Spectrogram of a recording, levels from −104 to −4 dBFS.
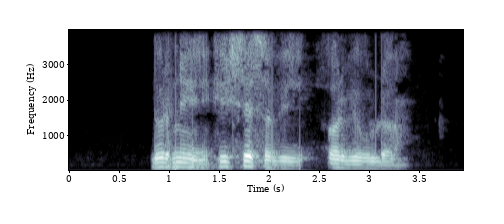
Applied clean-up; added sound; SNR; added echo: none; none; none; none.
